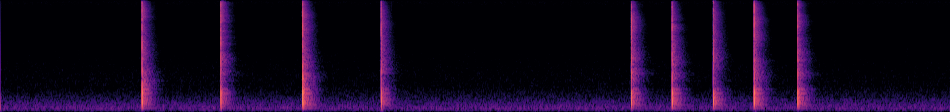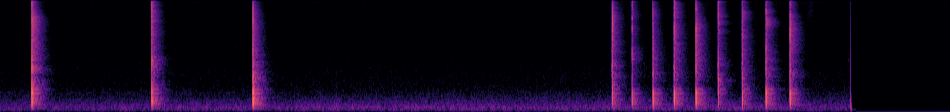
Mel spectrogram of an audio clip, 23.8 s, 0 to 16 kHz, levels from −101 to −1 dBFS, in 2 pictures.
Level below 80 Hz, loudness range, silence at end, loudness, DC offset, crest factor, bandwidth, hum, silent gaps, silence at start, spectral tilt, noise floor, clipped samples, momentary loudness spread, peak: -88 dBFS; 7 LU; 1.9 s; -37 LUFS; under 0.1%; 42 dB; 16 kHz; none; none; 1.75 s; -1.5 dB/octave; -88 dBFS; under 0.1%; 12 LU; -2 dBFS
